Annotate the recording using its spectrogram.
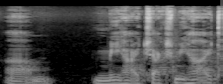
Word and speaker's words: Mihai Csikszentmihalyi: Are you talking like Mihai Csikszentmihalyi type flow?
